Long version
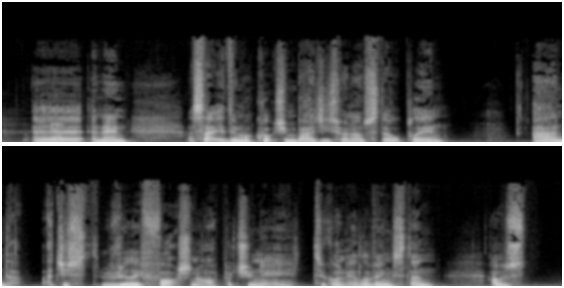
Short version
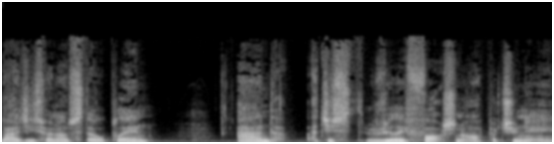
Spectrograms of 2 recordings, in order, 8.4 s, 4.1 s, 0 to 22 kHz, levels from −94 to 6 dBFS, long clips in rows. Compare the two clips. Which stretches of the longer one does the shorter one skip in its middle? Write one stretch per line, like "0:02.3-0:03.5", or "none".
none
